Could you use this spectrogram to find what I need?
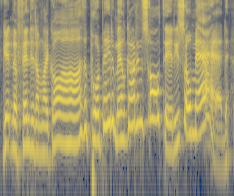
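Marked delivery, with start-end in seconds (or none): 1.0-4.6 high, drawn-out taunting pity; mock sympathy. Man taunting offended rival, mock sympathy. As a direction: coo it like teasing a sulky child.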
